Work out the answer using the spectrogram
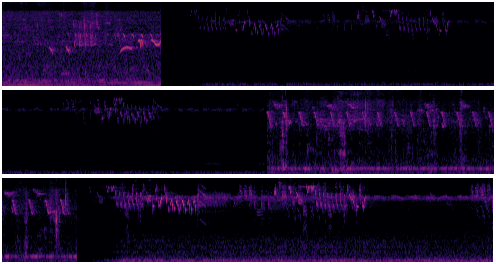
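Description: Faint small-bird song: repeated quick high trills and chirps, broken by two short drop-outs about three and twenty-one seconds in. A low hum sits under the first few seconds and a steady low tone under the middle stretch.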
